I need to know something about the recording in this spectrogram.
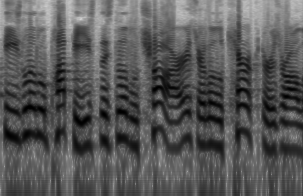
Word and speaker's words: char: We call it either a char, like the first syllable in character, or some people call it a car, even though it's not called a character, because they just look at it and they're like, oh, if it was one syllable, it would just be car.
